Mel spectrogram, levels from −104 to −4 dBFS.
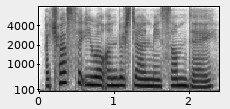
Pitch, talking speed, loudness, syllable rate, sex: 255 Hz, 225 wpm, -14 LUFS, 5.0 syllables/s, female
